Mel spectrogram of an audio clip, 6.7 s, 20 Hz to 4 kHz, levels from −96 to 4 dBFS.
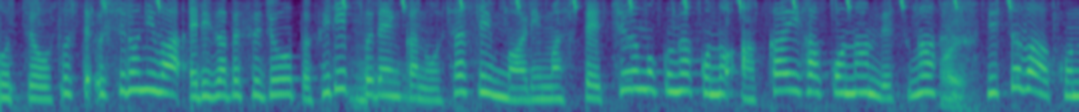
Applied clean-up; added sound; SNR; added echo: neural mask model Resemble Enhance denoiser.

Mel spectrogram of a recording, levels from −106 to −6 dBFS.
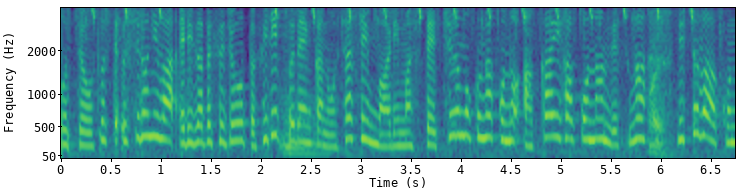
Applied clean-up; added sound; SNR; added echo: none; Mechanisms; 12 dB; none.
